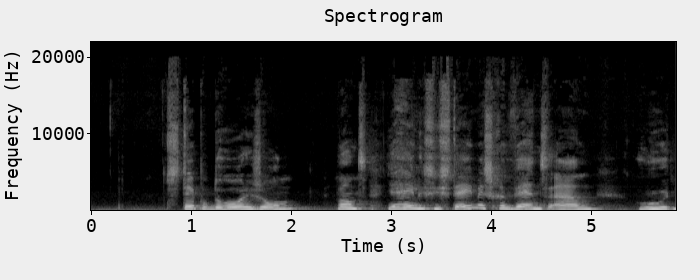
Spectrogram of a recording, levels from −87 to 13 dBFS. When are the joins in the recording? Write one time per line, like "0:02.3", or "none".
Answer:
0:02.3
